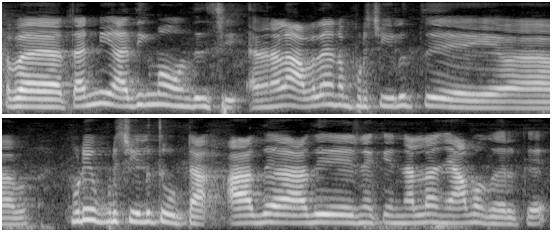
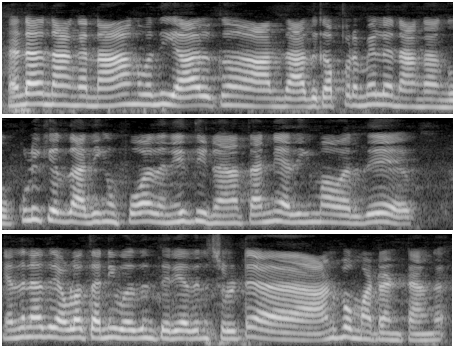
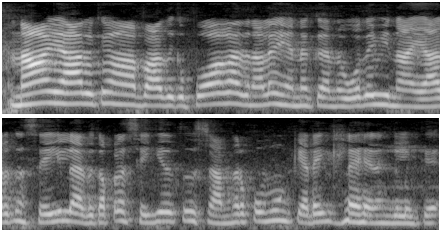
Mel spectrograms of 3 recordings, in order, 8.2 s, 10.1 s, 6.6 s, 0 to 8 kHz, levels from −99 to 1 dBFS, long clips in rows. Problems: none marked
